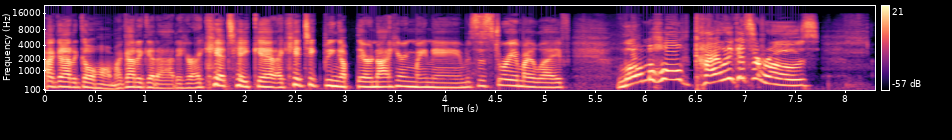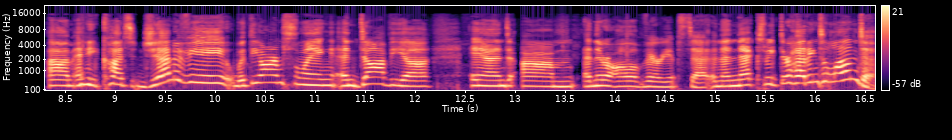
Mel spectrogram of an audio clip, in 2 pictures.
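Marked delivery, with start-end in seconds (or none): 0.0-5.3 mock frantic, fast, spiraling panicked babble. Retelling what she said after crying, imitating someone panicking. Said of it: "she starts panicking, and she's like".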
